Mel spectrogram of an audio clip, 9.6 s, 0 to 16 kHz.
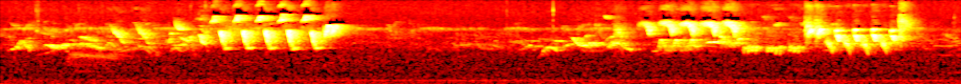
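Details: Common nightingale (Luscinia megarhynchos) singing on a June 2023 morning in forested countryside, La Vallée du Célé, Lot, south of France: two rich phrases of rapidly repeated, stuttering metallic notes separated by a short quiet gap.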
